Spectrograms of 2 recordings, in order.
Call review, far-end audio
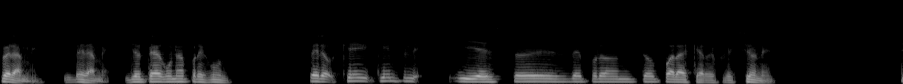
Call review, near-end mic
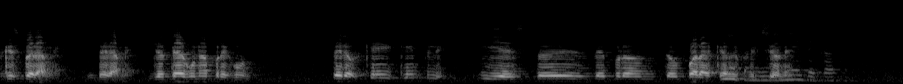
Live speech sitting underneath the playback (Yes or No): Yes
